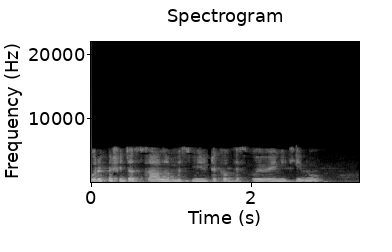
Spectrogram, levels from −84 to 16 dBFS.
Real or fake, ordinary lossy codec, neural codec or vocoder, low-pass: real; AAC, 24 kbps; none; 5.4 kHz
